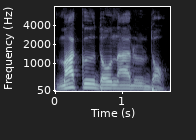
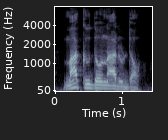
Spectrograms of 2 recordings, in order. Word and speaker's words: マクドナルド: Okay, it's not McDonald's, it's Makudonarudo. Makudonarudo.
